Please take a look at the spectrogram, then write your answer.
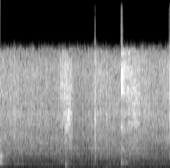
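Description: A spoon stirs ground coriander and cumin into snake gourd frying in a pan, with a steady oily sizzle and occasional scraping clinks of the utensil against the pan, close and alone.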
